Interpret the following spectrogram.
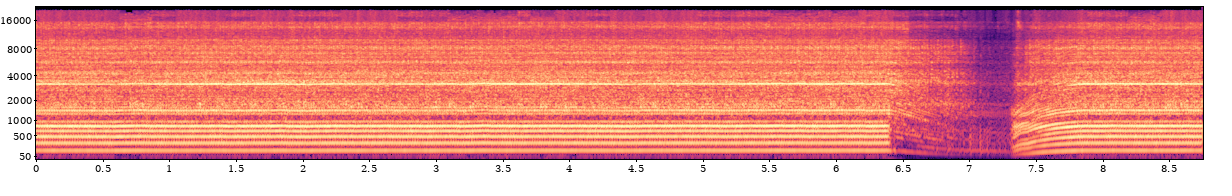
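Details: Parkside two-stroke hedge trimmer after carburetor repair, previously cutting out after two or three minutes: steady high buzz, brief dip, picks back up cleanly without stalling; running healthy.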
